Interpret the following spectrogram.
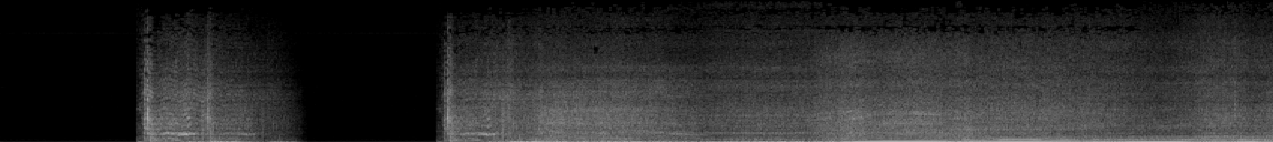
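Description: A vehicle engine starting as a recorded sound effect: a short cranking burst, a pause, then the engine catches a little under four seconds in and keeps running, revved up and down several times near the end.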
